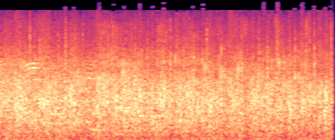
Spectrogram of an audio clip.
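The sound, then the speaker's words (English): A church audience claps and applauds steadily for Jesus, a dense, loud wash of many hands clapping at once that holds at an even level throughout without pause. “Come on, somebody, put your hands together and give Jesus a hand clap in here.”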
